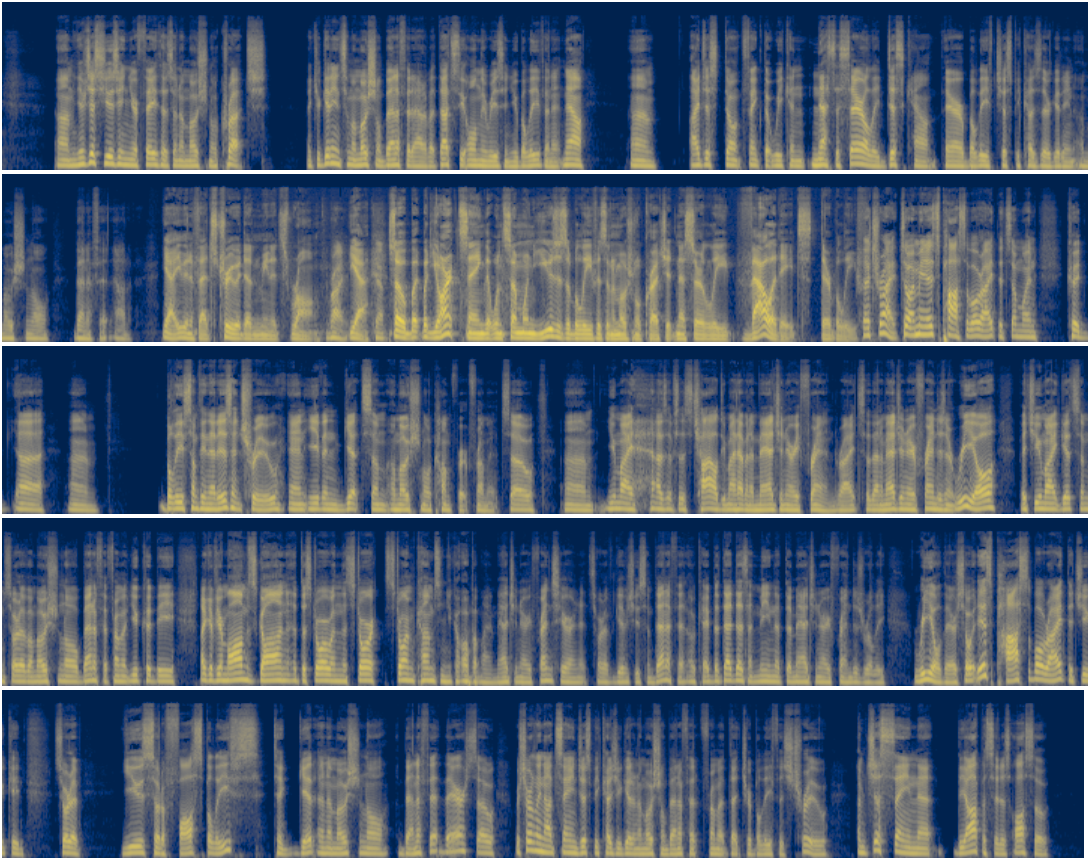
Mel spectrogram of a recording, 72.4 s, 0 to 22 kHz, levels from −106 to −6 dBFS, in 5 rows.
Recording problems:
none

